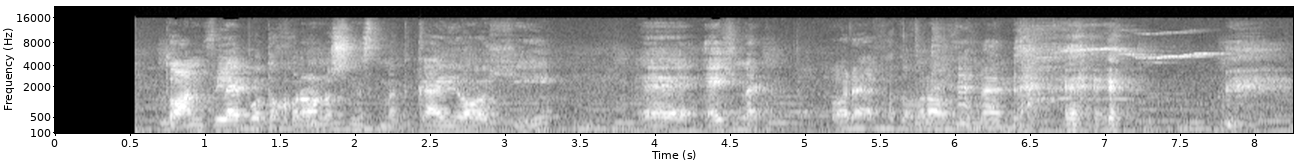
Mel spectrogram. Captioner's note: laughter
